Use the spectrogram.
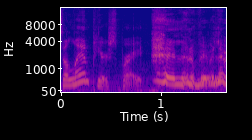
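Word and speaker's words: Lampyr: These are called lampier sprites. It's spelled L A M P Y R space sprite. It's a lampier sprite.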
